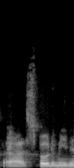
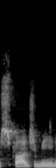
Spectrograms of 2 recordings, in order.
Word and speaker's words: spodumene: This particular glaze that we're talking about has spodumene in it, or spodumene, I guess is the right pronunciation, which is a lithium-based flux, which means that it's expensive at this point.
